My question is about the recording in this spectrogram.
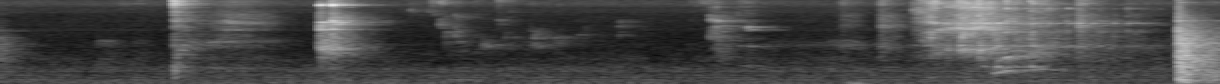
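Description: Soju poured from a shot glass into a glass goblet, a short splashing pour that rises in pitch as it goes, with a few small glass clicks before it. A loud sharp knock near the end as the glass soju bottle is set down on the table.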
